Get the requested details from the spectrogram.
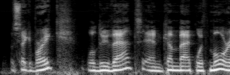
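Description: The recording is very clean, with a silent background. A man speaks in a somewhat breathy, medium-pitched voice with ordinary pitch variation. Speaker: radio host. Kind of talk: casual chat. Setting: studio.

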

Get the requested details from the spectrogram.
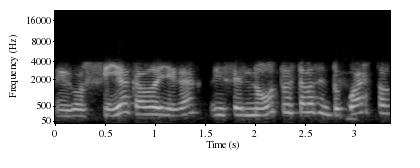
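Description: A woman speaks with fairly even intonation. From Mexico, Aguascalientes. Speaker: caller. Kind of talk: telling a personal ghost story.

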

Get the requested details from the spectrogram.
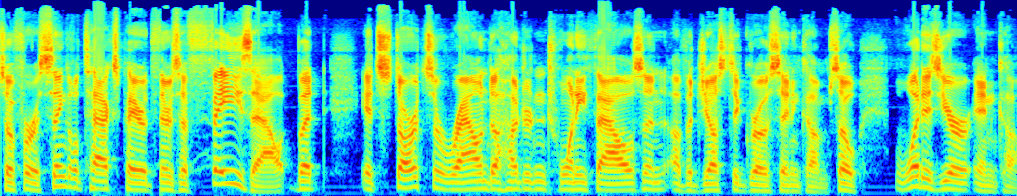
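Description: A man talks in a plain, everyday voice at a fairly quick pace. The sound is dry and close, with no echo. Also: medium pitch for a man, ordinary pitch variation. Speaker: financial advisor co-host. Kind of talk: call-in radio advice show. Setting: studio.

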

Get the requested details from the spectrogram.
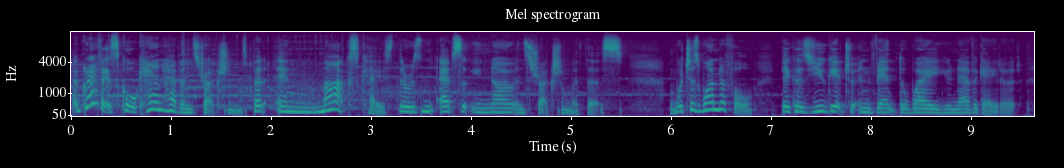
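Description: A woman with an American accent speaks at a moderate pace in a fairly high voice with very wide pitch swings, over noticeable background noise. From New Zealand. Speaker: flutist. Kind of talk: interview monologue about her music.

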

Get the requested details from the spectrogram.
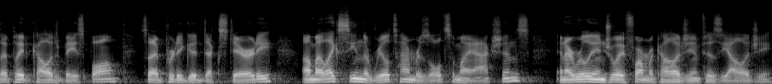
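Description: Against a quiet background, a man with an American accent talks at a very fast pace in a fairly low pitch with ordinary pitch variation. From Connecticut. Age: young. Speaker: doctor. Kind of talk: interview.

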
